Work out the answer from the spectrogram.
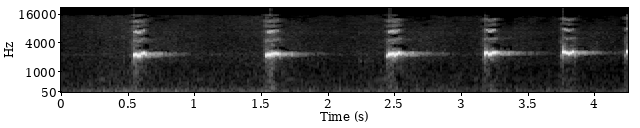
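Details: Small-billed tinamou song: a series of six sharp whistled notes, with the gaps between them steadily shrinking as the series speeds up. Nothing else is heard.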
